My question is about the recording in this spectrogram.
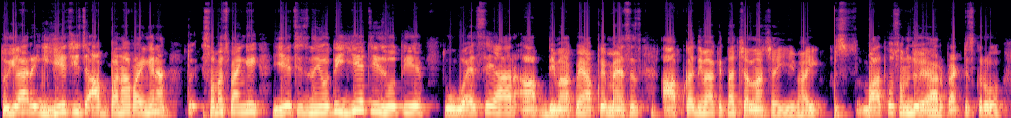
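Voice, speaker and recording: A man's voice: high voice, a little fast, muffled recording. A man giving a casual spoken lesson as a teacher, patient and repetitive, coaxing his students along. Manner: repetitive, coaxing, says "dekho" and "yaar" often.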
